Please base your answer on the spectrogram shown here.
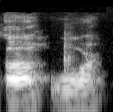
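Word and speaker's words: אור: And this is pronounced as a war, which in Hebrew means light.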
